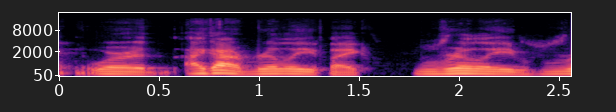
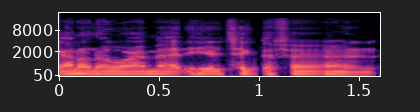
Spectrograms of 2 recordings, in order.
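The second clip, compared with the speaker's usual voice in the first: soft, trailing retold mumble; slurred mumbling; 3 semitones lower, 8 dB quieter than usual. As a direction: imitate giving up mid-mumble. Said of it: "or just mumbling".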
